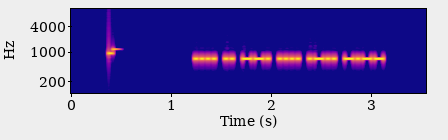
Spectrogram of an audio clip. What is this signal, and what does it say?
Morse code, heard as a keyed tone, about 40 wpm, 700 Hz. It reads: HIGHLY
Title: Sentences from Top 1100 Words - New Word Drill Alt - 40wpm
